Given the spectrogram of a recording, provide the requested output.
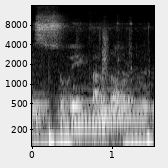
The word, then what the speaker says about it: Soekarno: diganti dengan huruf u seperti Soe Karno dibaca dengan dibaca Soekarno oke yang ketiga itu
